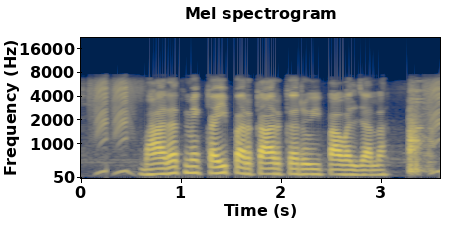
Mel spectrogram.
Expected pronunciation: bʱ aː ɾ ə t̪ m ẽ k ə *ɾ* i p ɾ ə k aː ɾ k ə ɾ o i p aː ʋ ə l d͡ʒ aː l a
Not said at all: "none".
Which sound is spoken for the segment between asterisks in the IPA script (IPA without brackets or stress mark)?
none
